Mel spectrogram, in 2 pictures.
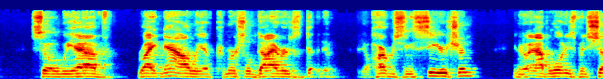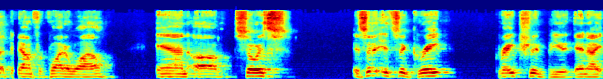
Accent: Santa Barbara, California, United States; I was raised in Santa Barbara, multiple generations, an avid surfer, and have worked all over the world, but have luckily been able always to come back to Santa Barbara

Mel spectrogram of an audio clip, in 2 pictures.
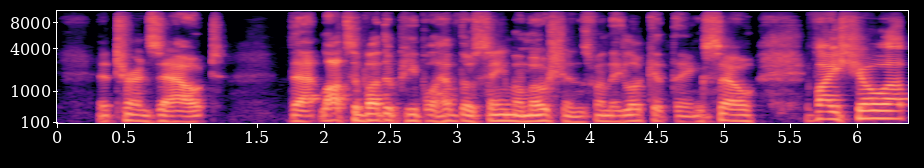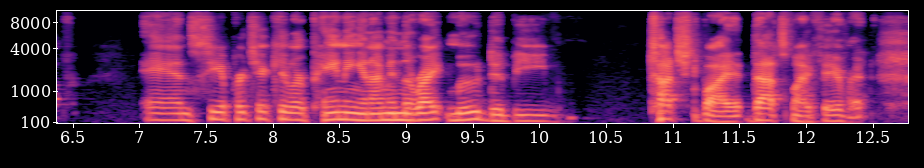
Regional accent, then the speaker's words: Santa Barbara, California, United States; now in New Mexico, United States; when I moved away to New Mexico from California, you know, from Santa Barbara, it was somewhat of a psychic shock going from a beach person to suddenly having cows and horses in our backyard. And I missed Santa Barbara.

